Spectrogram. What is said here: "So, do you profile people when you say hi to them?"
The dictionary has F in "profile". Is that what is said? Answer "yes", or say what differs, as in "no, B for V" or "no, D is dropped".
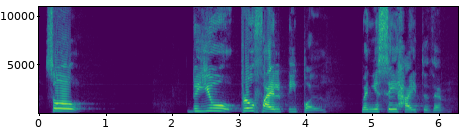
yes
